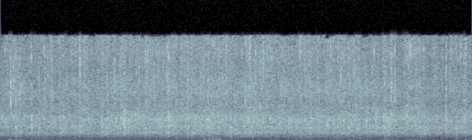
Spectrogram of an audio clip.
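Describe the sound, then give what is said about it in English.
Steady applause from a church audience, a dense, even wash of clapping that holds at a constant level for several seconds without any voices. “Go ahead and applaud for that because it's true.”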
